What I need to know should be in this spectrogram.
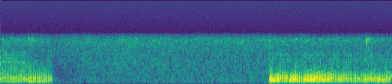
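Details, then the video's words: Snoring from a sleeping French Bulldog being coaxed awake: a rough harmonic snore fading out, a three-second quiet pause, then another loud raspy snore building and continuing. "french bulldog snoring"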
